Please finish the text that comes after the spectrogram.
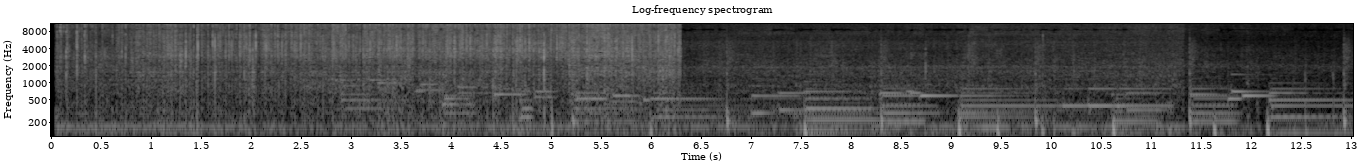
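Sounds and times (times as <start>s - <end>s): food sizzling in a pan: 0.0s - 13.0s
light background music: 2.9s - 13.0s.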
